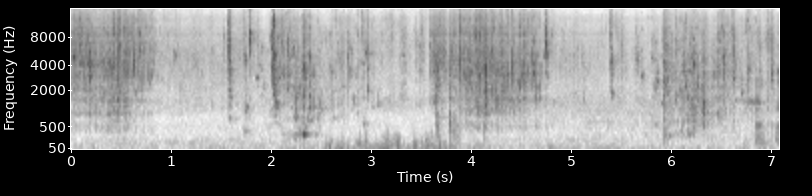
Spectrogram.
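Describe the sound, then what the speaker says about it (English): Water is poured onto sheep manure to make fertiliser, a close, irregular splashing and gurgling that rises and falls in bursts with trickling between pours. "You can see as I'm adding more water,"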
